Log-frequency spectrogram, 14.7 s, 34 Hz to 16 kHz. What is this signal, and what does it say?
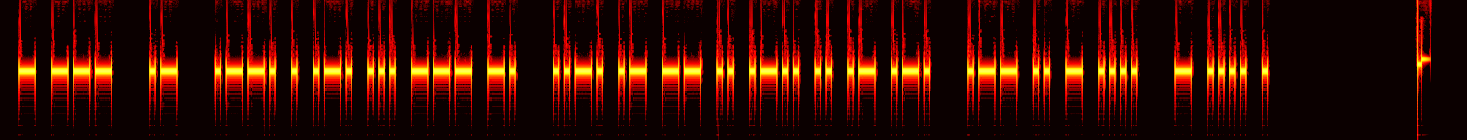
Morse code, heard as a keyed tone, about 22 wpm, 700 Hz. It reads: TO A PERSON FAMILIAR WITH THE
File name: practice / 22wpm / Sets of 7 Words - 22wpm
